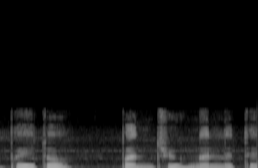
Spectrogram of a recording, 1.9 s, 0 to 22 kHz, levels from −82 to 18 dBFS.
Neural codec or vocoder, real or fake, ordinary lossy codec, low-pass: none; real; none; none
